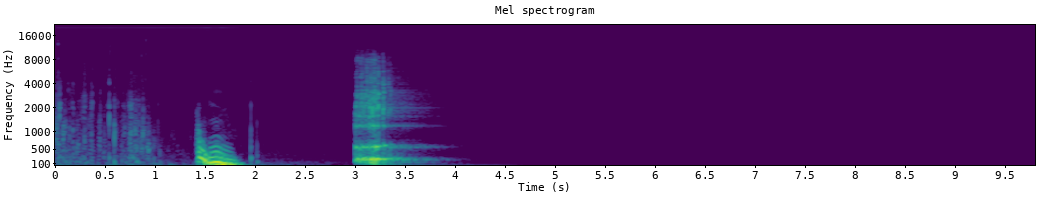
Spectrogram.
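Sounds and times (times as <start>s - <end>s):
eating a fly: 0.0s - 2.0s.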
